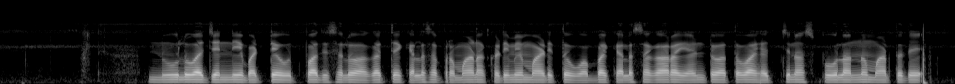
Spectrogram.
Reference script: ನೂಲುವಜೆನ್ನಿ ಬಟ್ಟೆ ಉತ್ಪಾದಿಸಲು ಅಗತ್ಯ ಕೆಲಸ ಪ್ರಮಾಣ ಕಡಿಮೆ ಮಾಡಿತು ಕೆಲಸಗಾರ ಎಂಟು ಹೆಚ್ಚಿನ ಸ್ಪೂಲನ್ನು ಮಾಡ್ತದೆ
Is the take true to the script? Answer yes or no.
no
